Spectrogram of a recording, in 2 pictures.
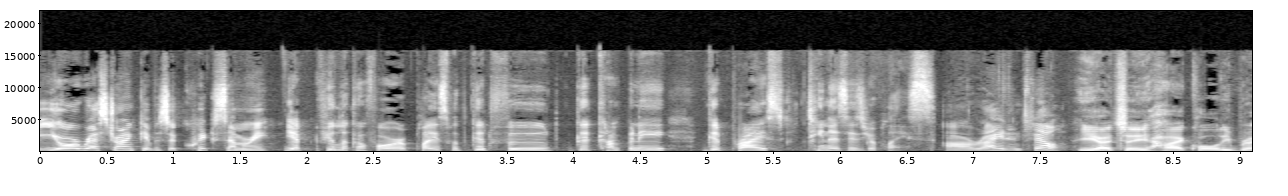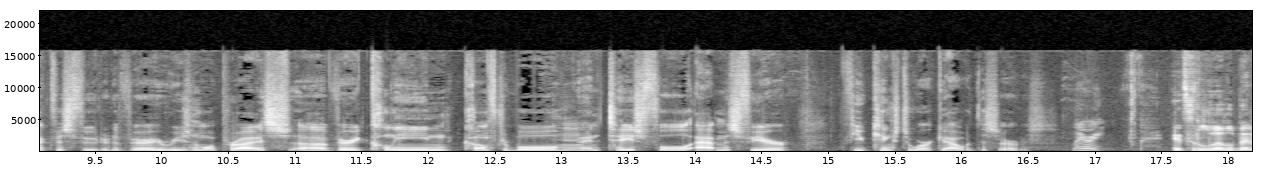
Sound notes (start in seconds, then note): none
